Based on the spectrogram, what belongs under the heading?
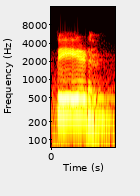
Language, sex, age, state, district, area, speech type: Hindi, female, 18-30, Madhya Pradesh, Narsinghpur, rural, read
